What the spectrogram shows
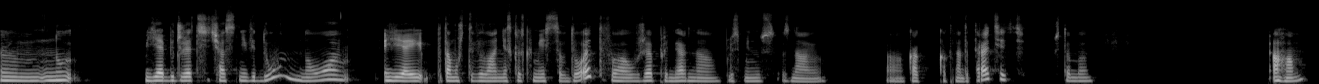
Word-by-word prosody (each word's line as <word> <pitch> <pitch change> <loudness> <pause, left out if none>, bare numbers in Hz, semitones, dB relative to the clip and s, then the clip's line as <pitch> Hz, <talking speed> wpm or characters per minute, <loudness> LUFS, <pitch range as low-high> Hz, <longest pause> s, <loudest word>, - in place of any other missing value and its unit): Эм, 175 -1 +2
ну, 195 +1 +3 0.7
я 180 0 +6
бюджет 175 0 +2
сейчас 170 -3 +2
не 175 - -1
веду, 180 - -2
но 210 - 0 0.3
я 175 -2 +6
я 160 - +6
и - - -6
потому 165 -1 0
что 165 - -7
вела 160 -1 +1
несколько 160 +1 -4
месяцев 155 -2 -3
до 165 - +2
этого, 170 - +1
уже 155 +3 0
примерно 160 -3 -3
плюс-минус 155 0 -6
знаю, 145 -2 -5 0.6
а, 70 -2 -8
как - - -2
как - - -6
надо 150 -1 -3
тратить, 225 -1 +1 0.3
чтобы 160 0 -6 1.8
Ага. 180 +3 +4
170 Hz, 130 wpm, -28 LUFS, 155-180 Hz, 1.8 s, я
